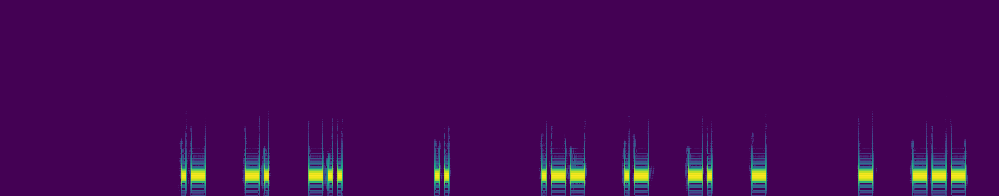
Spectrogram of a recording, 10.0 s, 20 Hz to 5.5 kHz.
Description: Morse code, heard as a keyed tone, about 25 wpm, spaced as for 15 wpm, 600 Hz. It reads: AND I WANT TO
